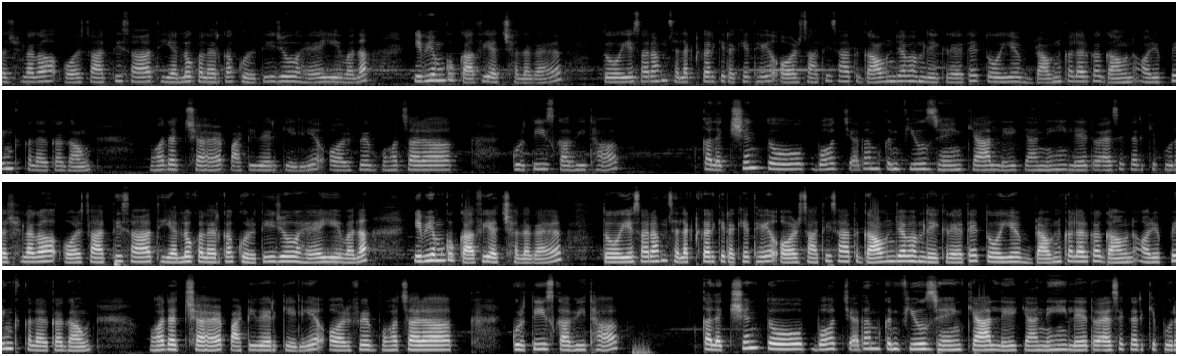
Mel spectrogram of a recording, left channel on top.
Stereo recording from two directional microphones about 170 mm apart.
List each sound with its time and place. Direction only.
0.0 s a woman's voice: 35° right (ahead or behind)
